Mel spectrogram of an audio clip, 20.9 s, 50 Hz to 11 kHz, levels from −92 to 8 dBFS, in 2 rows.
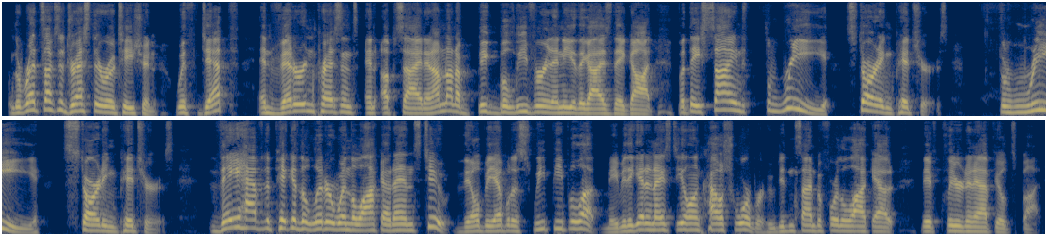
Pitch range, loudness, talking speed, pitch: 145-195 Hz, -21 LUFS, 215 wpm, 165 Hz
